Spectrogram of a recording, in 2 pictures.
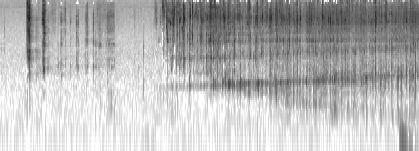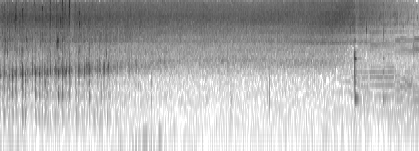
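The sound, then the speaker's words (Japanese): Beer pours into a glass: a few sharp clicks, then a steady rushing, fizzing pour whose tone creeps upward as the glass fills. It settles into a soft, crackling fizz that thins out toward the end. “ビールをコップに注ぐ音。”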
